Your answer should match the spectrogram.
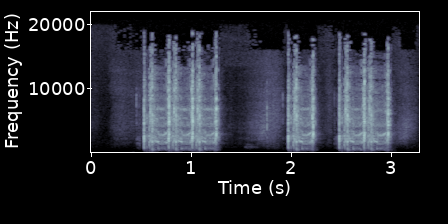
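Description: Camera shutter clicks as photos are taken: a rapid series of sharp, bright mechanical snaps in several close bursts, with short pauses between groups and no speech.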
